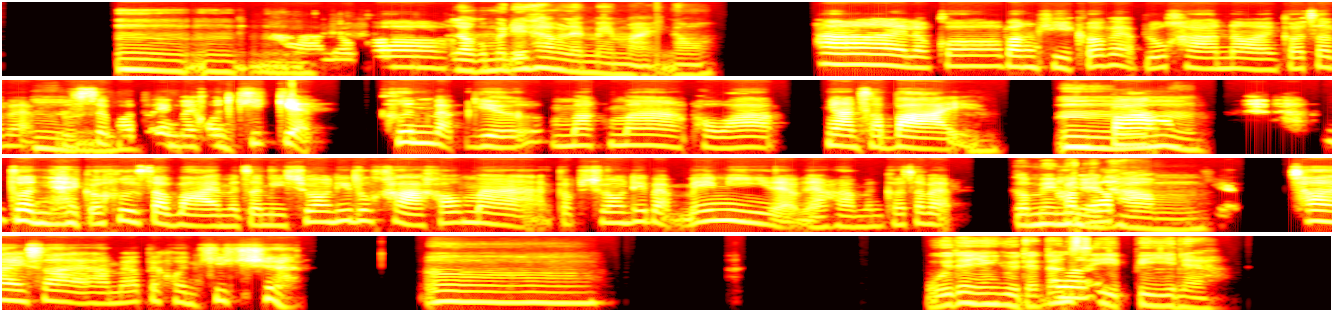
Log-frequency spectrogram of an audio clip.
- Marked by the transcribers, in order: unintelligible speech; laughing while speaking: "ใหญ่"; laughing while speaking: "ขี้เกียจ"
- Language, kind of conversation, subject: Thai, unstructured, คุณอยากเห็นตัวเองในอีก 5 ปีข้างหน้าเป็นอย่างไร?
